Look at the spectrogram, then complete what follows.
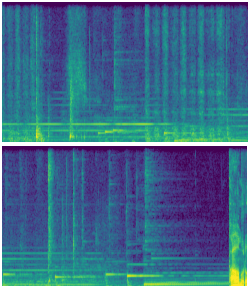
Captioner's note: sawing sound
